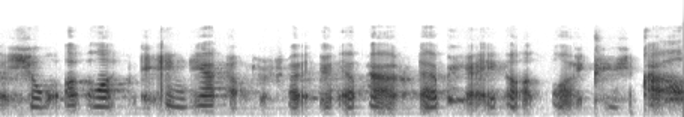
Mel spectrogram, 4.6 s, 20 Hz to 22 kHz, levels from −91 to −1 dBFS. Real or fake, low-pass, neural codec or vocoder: fake; 9.9 kHz; autoencoder, 22.05 kHz, a latent of 192 numbers a frame, VITS, trained on one speaker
